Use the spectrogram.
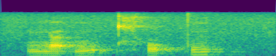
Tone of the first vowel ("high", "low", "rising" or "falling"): low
